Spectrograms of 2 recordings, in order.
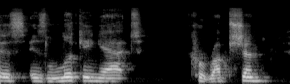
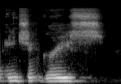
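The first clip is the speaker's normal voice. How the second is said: usual speaking voice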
